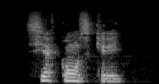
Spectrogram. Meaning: inflection of circonscrire: 1. first/second-person singular present indicative 2. second-person singular imperative
- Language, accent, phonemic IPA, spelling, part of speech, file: French, Canada, /siʁ.kɔ̃s.kʁi/, circonscris, verb, LL-Q150 (fra)-circonscris.wav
